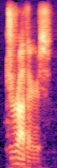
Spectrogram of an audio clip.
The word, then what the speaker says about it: druthers: It comes from I would rather. All right. Okay. I would rather. Druther. Okay. I got it. Yeah. Okay. So it's like a reduced pronunciation of I'd rather.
